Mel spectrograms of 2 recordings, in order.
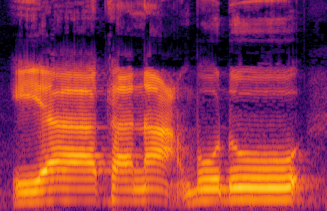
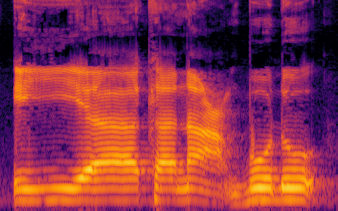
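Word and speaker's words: إِيَّاكَ نَعْبُدُ: Nah, masih ada orang yang salah bacanya seperti ini, yang salah. Iyyaka na'budu. Jadi iyanya kurang ditekan, na'budunya malah panjang. Ya, yang betul itu adalah iyanya itu bertasdid. Iyyaka na'budu. Kemudian du-nya pendek, ya.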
